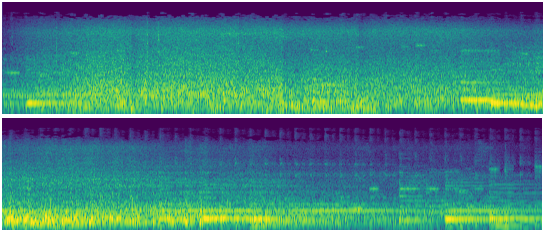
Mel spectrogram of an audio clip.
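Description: Rushing noise of a passenger train passing close by, swelling in the middle and fading near the end, under background music with sustained tones.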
